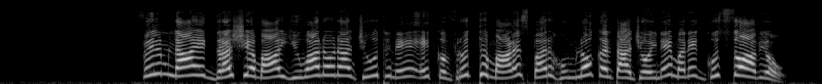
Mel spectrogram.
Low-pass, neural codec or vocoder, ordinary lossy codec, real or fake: 14.4 kHz; none; none; real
